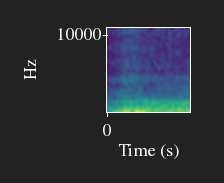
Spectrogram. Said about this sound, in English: It's like a bunch of cars. This is everybody getting into work. They're all probably late. or barely on time.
